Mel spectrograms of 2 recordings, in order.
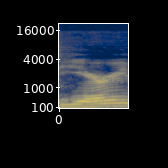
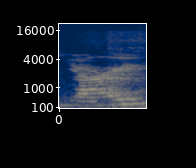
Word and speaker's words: Yari: I'm pretty sure you go as Yeri, but. It's Yari.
